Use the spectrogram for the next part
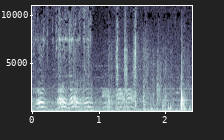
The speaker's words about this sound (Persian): مالایا، اون فقط یه سگه.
